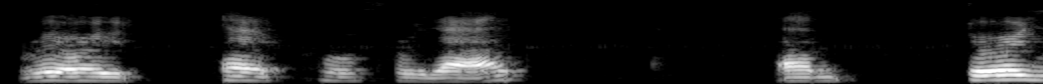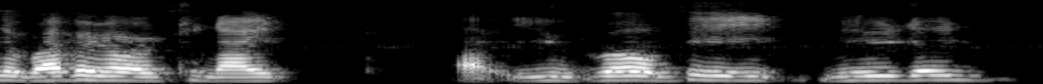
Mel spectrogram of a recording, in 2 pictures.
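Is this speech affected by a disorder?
Yes: head and neck cancer; survivor.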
